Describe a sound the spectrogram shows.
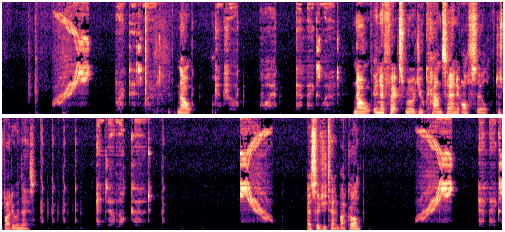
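A toy sonic device gives off a rising and falling electronic whir.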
